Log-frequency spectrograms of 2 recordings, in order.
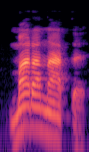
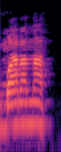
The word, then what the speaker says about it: Maranatha: os protestantes ou evangélicos Maranata com a tônica na penúltima sílaba ou Maranata e com a tônica na última sílaba vai como dizemos nós católicos não importa somos todos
